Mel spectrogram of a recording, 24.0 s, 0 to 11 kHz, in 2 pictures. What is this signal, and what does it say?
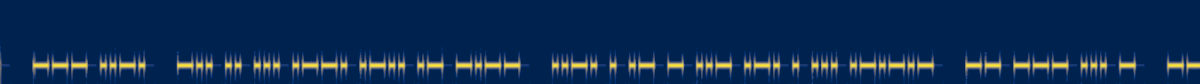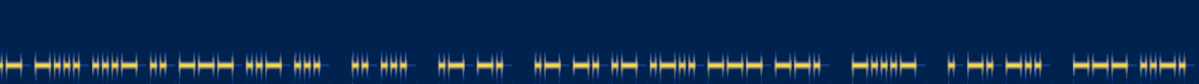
Morse code, heard as a keyed tone, about 25 wpm, 750 Hz. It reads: OF DISPLAY FEATURES. MOST OBVIOUS IS AN ANALOG <BT> END OF
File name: cwa / W1AW-Level3 / 25WPM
